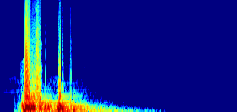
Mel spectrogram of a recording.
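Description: Chess software's piece-capture sound effect as a knight takes a knight: two sharp knocks about a third of a second apart, dying away quickly.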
